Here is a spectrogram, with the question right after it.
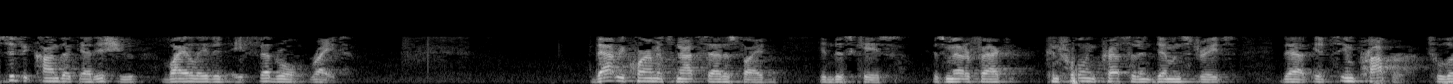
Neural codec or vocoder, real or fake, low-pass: none; real; 3.6 kHz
